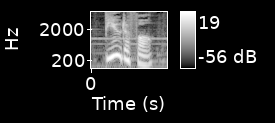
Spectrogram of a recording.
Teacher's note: in the word beautiful the primary stress is on the first syllable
